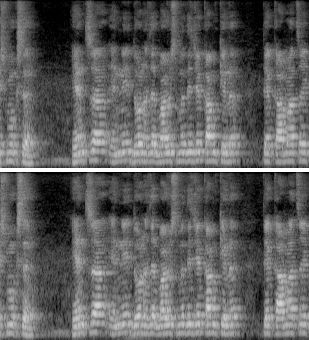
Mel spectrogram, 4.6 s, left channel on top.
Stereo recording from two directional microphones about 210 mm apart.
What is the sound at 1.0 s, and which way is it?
A man's voice, 20° left (ahead or behind).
